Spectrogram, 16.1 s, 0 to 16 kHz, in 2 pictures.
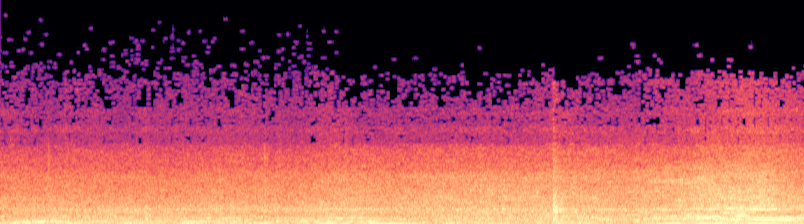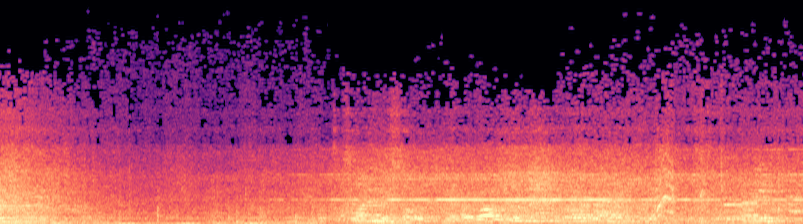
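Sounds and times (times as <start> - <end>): vehicle passing: 0.0 - 15.9.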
